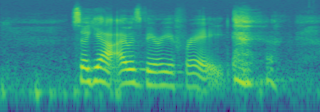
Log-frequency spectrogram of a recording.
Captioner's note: chuckles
